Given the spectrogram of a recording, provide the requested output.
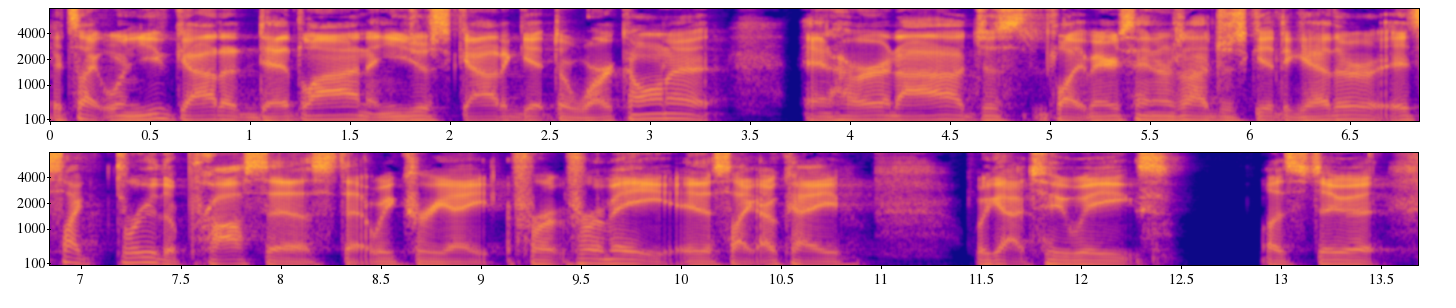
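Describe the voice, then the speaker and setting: With a Mississippi accent, a man talks at a moderate pace in a very deep, low voice with a bright, sharp tone, ordinary pitch variation and very even loudness, recorded very cleanly against a silent background. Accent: US Southern (Mississippi). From Mississippi (South Jackson). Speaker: artist and sign maker. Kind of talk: interview. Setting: studio.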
